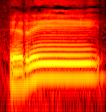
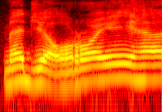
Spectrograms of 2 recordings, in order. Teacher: يترتب على الإمالة ترقيق الراء قبلها · Shown in: first take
